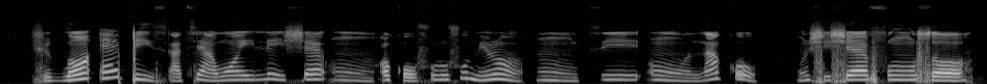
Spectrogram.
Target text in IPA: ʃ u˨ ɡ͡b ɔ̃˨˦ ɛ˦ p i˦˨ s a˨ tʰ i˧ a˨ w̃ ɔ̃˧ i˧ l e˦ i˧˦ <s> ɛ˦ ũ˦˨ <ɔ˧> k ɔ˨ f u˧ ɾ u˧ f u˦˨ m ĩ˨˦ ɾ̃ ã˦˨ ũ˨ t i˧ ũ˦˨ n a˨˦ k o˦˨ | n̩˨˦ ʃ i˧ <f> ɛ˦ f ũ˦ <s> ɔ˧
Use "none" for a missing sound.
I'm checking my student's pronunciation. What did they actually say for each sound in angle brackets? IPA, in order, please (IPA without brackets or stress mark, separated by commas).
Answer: ʃ, ɔ˧, ʃ, s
